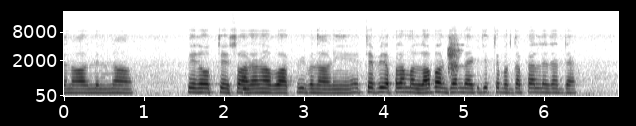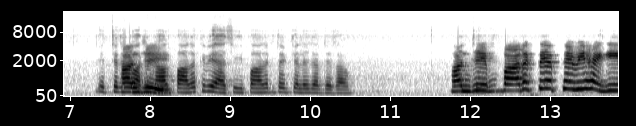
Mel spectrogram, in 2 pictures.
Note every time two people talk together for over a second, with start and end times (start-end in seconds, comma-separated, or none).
none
